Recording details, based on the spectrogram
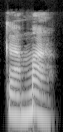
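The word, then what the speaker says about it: gamma: dengan kayak huruf yaitu tapi dibacanya adalah Gama nah Gama itu besarnya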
